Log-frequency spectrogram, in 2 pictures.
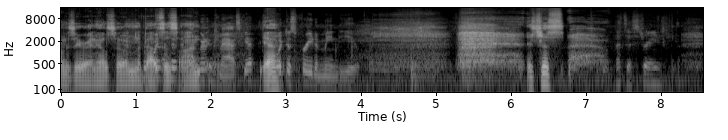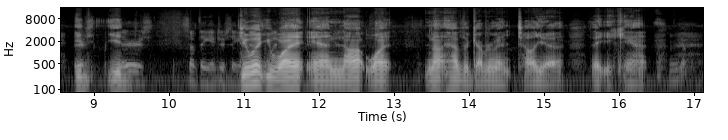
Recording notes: IN PERSON ROUND TABLE AT THRIVALIST FAIR. This is the recording of the Workshop Get together at the Thrivalist Fair in Addy WA.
